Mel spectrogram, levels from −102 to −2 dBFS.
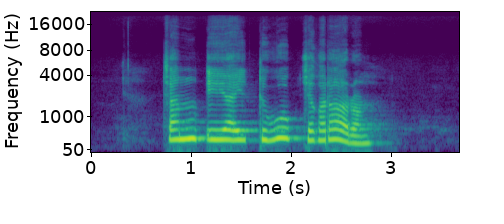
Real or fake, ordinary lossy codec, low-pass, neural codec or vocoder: fake; none; 19.8 kHz; codec, 44.1 kHz, 7.8 kbps, Pupu-Codec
